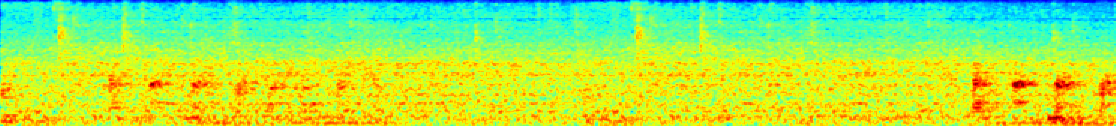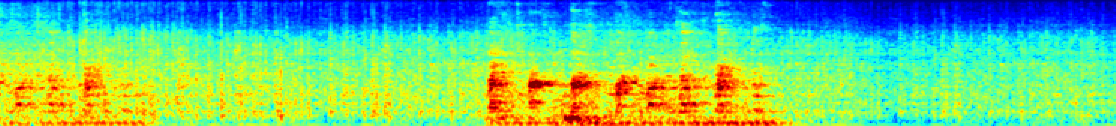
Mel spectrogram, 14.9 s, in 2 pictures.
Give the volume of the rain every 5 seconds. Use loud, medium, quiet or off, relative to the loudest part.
loud, loud, medium.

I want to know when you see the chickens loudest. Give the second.
11 s.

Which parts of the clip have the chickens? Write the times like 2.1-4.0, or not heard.
0.7-2.5, 6.5-8.4, 10.7-12.6.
